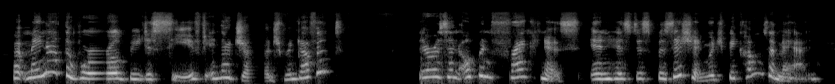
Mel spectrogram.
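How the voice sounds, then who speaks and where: A woman's voice: high voice, breathy edge, full character voice, rough recording. A woman reading the part of a sly young woman who talks up a rich suitor, in a dramatic reading over a video call. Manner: slow, wry, persuasive delivery. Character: young woman Georgiana, sly, practical about money.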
